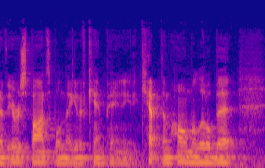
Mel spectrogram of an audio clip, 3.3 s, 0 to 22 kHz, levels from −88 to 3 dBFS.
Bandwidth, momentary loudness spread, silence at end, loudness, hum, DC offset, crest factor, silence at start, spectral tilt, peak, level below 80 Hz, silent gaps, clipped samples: 12.5 kHz; 8 LU; 0 s; -27 LUFS; none; under 0.1%; 24 dB; 0 s; -5 dB/octave; -2 dBFS; -44 dBFS; none; under 0.1%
